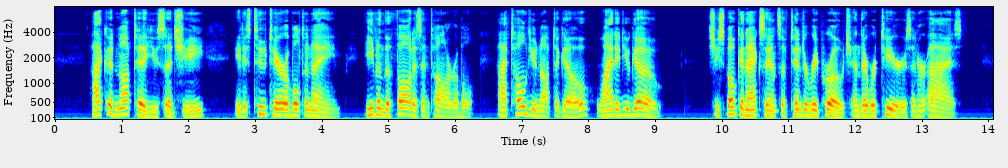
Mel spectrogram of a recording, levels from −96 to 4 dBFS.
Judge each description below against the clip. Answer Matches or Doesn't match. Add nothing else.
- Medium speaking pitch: Matches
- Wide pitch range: Doesn't match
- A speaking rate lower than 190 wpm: Matches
